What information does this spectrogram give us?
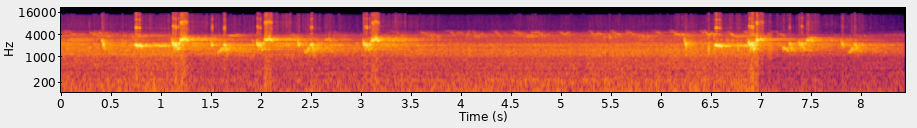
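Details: Light-vented Bulbul calling: bright, sharp chirped notes in loose clusters, some slurred up or down. Two bursts are separated by a few seconds of quiet, with clicky accents among them.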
